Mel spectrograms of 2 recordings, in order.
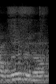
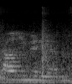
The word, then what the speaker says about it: aluminium: We have aluminum, and they have aluminium. Aluminium. I actually pronounce it aluminium.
